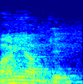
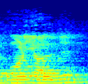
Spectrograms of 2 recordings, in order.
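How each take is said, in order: First: The word for water is said with an 'aa' vowel. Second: The word for water is said with an 'o' vowel. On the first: This is how we usually say it. "આપણે કહીએ" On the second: This is how people in one region say it. "Banaskantha જાઓ તો ત્યાં બધા શબ્દો થોડા ઓળા કરીને બોલાતા હોય. પાણીનું પોણી કરે"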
